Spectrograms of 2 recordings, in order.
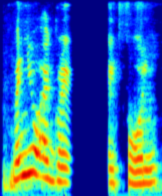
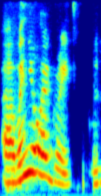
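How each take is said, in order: First: Slow, drawn out "when you are grateful" with a rising end; slow emphatic repeat. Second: Said in the usual way. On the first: Shown as a demonstration. Speaker to the group, repeating the key phrase slowly. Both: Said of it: "repeats the phrase slower".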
